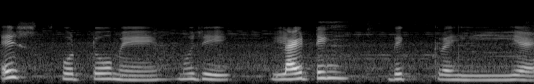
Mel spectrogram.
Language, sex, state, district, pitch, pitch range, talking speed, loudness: Hindi, female, Madhya Pradesh, Umaria, 240 Hz, 215-275 Hz, 90 wpm, -22 LUFS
